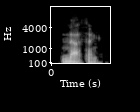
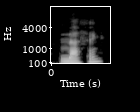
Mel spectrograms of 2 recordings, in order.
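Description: First: "Nothing" said low and soft as a final answer; flat statement. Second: "Nothing" with a rising questioning tune; questioning echo. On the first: Eddie reporting to Dagny, "Nothing" as a subdued statement. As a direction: let "Nothing" drop quietly, closing the matter. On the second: Dagny querying Eddie's answer, "Nothing" as a rising question. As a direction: lift the end of "Nothing" to query it. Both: A narrator's reading.

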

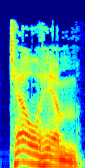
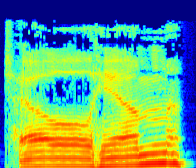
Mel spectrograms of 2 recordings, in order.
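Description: First: Higher, firm order; mildly yelled command, cut short; restrained yell. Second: Drawn-out, higher growl; growled order. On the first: Kara demands answers from the captured man, restrained yell. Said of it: "she yelled at the man". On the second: Kara presses the captive for answers, drawn-out growl. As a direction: growl it, stretching the words out. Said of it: "she growled". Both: A narrator's reading.

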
